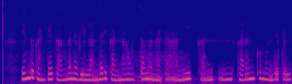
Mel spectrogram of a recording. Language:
Telugu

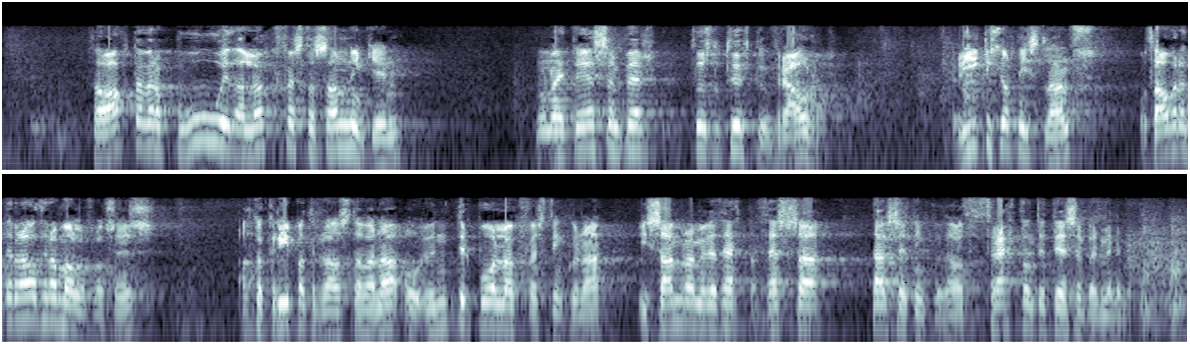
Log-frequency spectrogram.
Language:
Icelandic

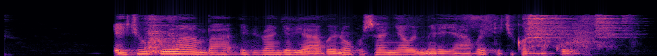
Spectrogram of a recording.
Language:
Ganda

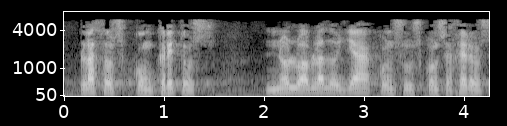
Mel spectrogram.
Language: Spanish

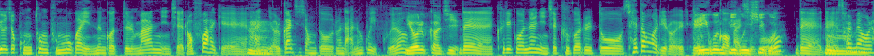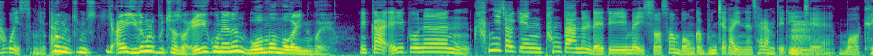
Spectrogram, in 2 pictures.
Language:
Korean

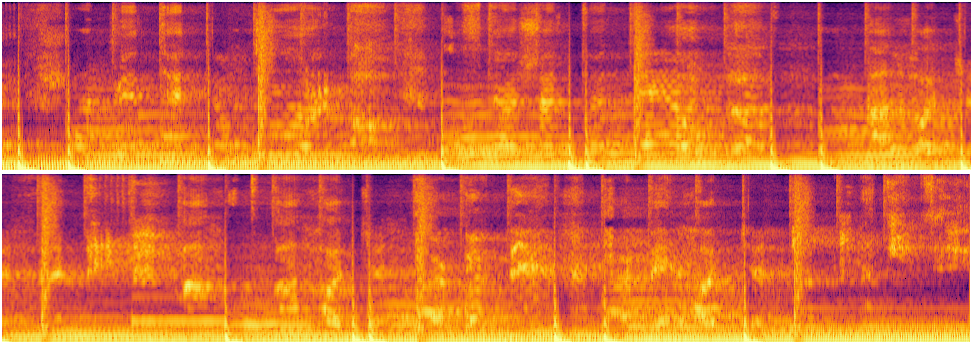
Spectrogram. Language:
Romanian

